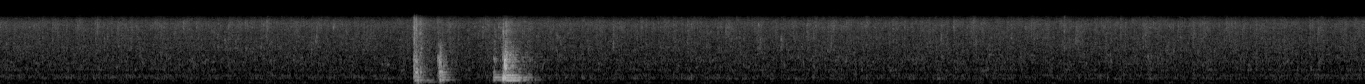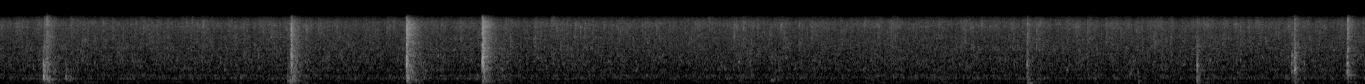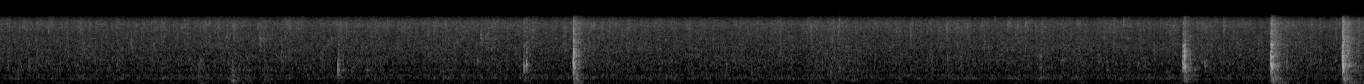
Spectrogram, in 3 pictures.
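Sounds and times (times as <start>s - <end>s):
rain hissing: 0.0s - 7.9s, 8.6s - 40.9s
sharp taps or knocks: 4.2s - 5.4s.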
